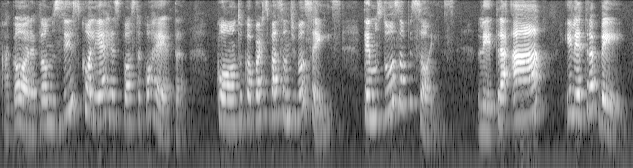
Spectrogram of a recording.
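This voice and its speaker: Slow, lively-voiced Brazilian woman teacher. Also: high voice. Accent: Brazilian Portuguese. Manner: slow, over-enunciated syllables, coaxing questions. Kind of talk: video lesson for children.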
